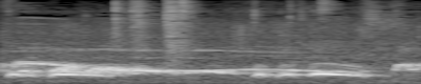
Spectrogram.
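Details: Spotted dove calling for a good harvest: a continuous band of smooth low coos with gentle pitch bends, one phrase flowing into the next.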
